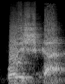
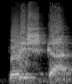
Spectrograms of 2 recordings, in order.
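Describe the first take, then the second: First: পরিষ্কার whispered with no voice; whispered word. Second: Said in the usual way. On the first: Shown as a demonstration. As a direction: say পরিষ্কার under your breath. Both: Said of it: "মানে কি".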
